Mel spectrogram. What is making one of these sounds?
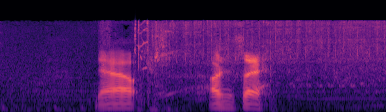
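A cable hums and rattles as a figure slides down a zip line.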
